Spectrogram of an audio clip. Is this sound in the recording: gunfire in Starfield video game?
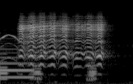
no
